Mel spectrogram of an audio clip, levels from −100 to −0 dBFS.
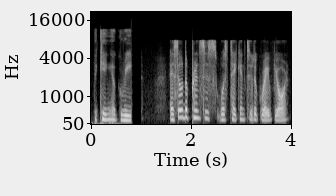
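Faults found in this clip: Speech turns duller at 0.80 s after a 200 ms dropout at the changeover, lasting to the end. Nothing above 7.6 kHz from there on. Level unchanged, faint new noise floor far below the speech. Likely input switched to a poorer device: a narrower-band microphone path took over capture.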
